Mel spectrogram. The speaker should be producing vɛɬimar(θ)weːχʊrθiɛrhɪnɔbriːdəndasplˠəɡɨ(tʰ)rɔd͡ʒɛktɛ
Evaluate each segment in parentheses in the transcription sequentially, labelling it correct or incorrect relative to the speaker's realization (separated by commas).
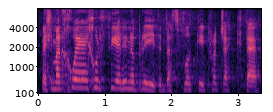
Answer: incorrect, incorrect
